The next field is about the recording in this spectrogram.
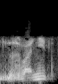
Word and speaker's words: звонит: Иногда вот нечто считается неграмотным, скажем, ударение на первом слоге в глаголе «звонит». Здесь притормозили тенденцию, но она, безусловно, есть.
